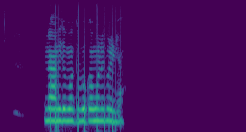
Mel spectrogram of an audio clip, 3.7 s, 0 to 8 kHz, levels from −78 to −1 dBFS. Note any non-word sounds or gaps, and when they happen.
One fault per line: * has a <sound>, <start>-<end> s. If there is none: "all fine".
all fine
